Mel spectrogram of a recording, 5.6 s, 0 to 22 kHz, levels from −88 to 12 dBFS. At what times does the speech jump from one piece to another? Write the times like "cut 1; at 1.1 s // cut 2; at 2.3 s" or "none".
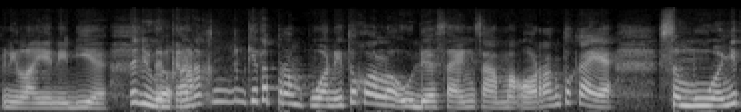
cut 1; at 1.0 s

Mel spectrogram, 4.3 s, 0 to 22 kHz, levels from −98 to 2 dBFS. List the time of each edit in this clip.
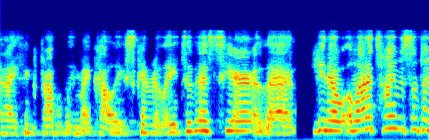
cut 1; at 3.0 s

